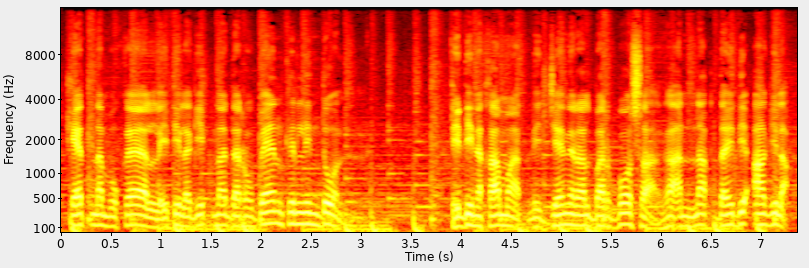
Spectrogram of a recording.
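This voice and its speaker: A man narrates a radio drama in a middle-pitched voice. His delivery is scripted and dramatic, with faint music behind him. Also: normal speed, fairly bright tone.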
